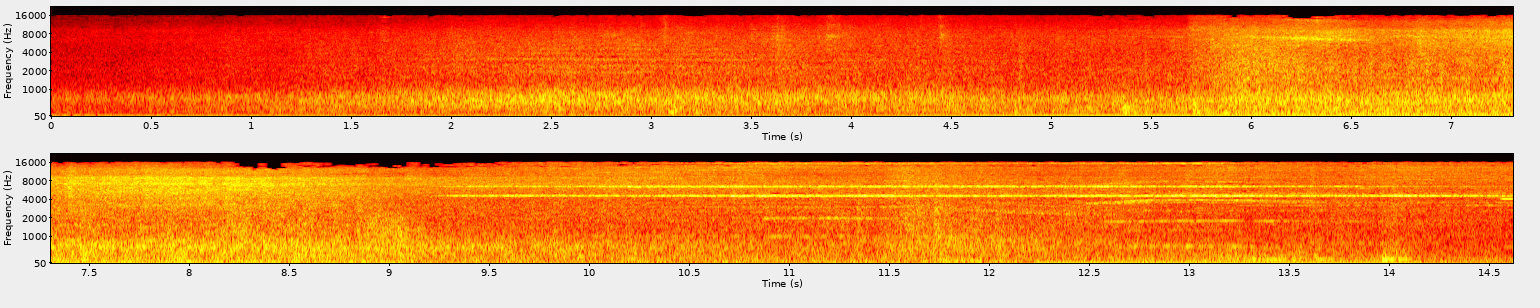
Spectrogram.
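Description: Subway train pulling into a station: a dense rumble that builds as the cars pass, then several high, steady squeals from the wheels and brakes as it slows to a stop. A sharp knock comes just before the end.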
